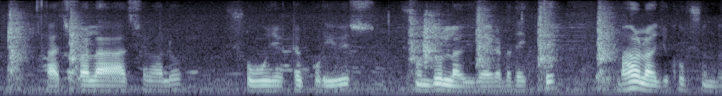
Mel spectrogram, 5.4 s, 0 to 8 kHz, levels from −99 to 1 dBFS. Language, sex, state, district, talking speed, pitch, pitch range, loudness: Bengali, male, West Bengal, North 24 Parganas, 165 wpm, 120 Hz, 115-130 Hz, -22 LUFS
